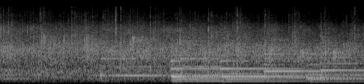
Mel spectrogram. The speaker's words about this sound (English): I want to welcome you all to Refresh Community Church, and I want to welcome you to Advent. Let's give God a hand clap of praise for Advent.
